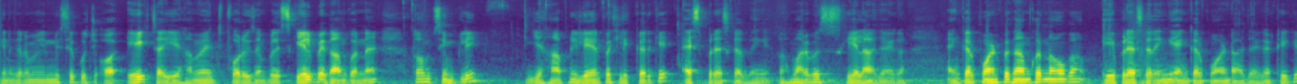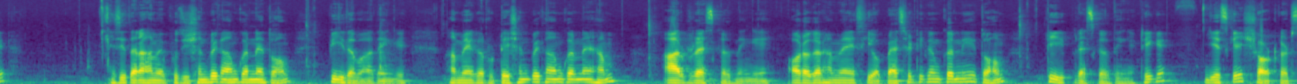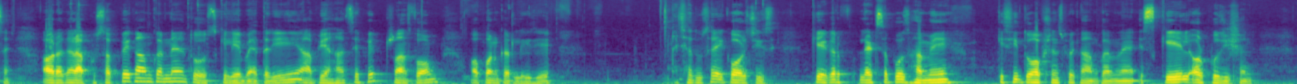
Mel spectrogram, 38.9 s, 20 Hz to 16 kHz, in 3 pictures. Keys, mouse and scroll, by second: 6.8 s, 11.0 a, 16.0 p, 19.5 r, 23.2 t.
